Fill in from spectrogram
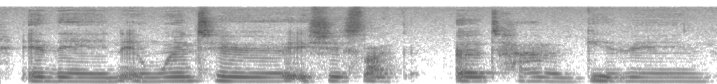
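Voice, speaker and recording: Over noticeable background noise, a woman speaks at medium pitch with an American accent. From Missouri. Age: 20s. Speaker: beauty vlogger. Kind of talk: casual vlog monologue. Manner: fast.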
